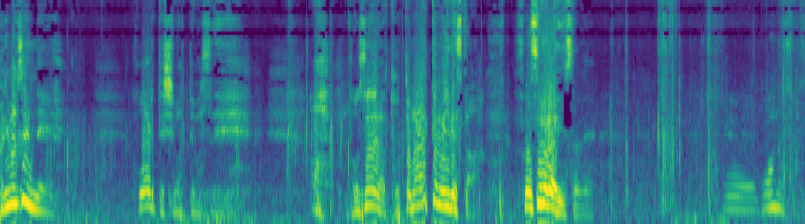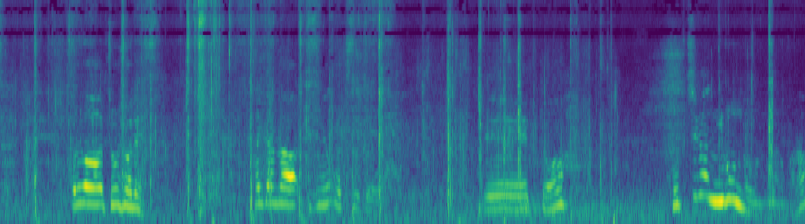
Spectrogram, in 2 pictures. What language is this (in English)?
Japanese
